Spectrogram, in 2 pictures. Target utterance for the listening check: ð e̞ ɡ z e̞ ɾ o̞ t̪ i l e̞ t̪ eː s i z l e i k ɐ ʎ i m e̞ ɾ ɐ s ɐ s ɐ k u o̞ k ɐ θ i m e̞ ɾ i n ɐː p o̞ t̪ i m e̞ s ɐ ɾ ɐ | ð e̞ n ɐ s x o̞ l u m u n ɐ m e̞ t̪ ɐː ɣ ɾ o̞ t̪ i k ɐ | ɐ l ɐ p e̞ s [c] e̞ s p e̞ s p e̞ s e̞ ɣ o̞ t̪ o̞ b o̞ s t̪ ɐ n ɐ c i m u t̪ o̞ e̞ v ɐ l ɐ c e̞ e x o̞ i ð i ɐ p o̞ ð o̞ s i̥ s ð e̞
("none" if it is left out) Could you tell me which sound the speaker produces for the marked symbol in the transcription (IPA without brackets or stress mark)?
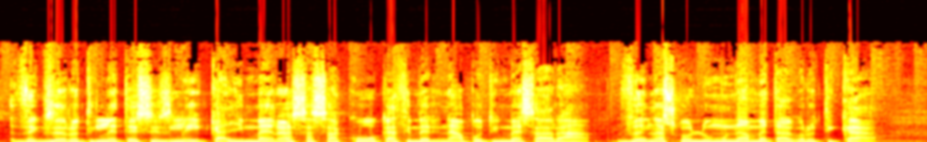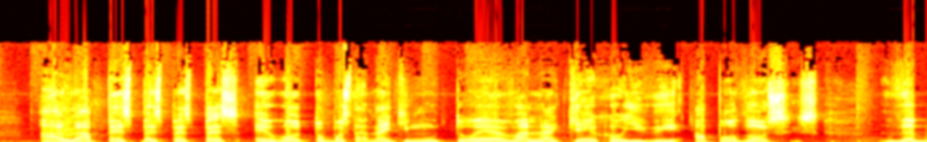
p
